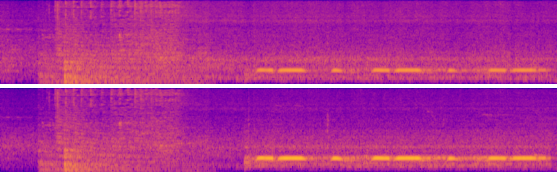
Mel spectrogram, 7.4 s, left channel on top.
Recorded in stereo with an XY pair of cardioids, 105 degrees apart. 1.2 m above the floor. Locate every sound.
0.5 s keys jangling: 5° right, 1.7 m; by 2.8 s 55° left, 2 m
3.2 s a bird: 55° right, 1.4 m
